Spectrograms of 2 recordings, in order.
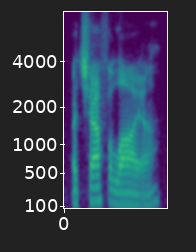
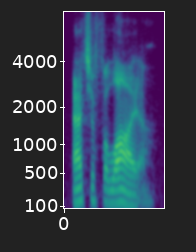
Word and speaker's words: Atchafalaya: I say it Atchafalaya because there's no at in it, even though people who have lived here forever sometimes say. Atchafalaya, pronouncing it all broken, like the T is to be said, as if it has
